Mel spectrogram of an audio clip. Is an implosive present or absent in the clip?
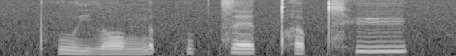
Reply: absent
